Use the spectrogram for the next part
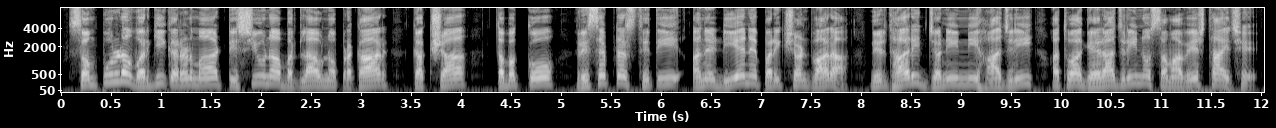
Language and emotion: Gujarati, neutral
